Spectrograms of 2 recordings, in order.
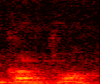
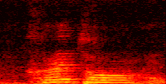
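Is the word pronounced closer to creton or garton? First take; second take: garton; creton. First: The word begins with a gar sound. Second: The word begins with a kr sound. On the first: This is a later local form of the word. "it kind of got corrupted into garton" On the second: This is the original form of the word. "that's what they call it in Quebec"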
